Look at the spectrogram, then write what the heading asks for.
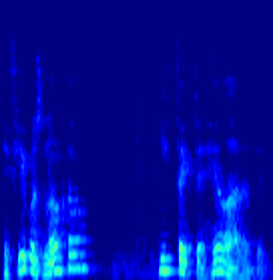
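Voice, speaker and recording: An actor playing a laid-back, wary small-town cop in a table read, speaking in clipped colloquial phrases. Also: male voice, fairly high pitch, big pitch swings, a little fast, mellow. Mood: wry, resentful. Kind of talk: filmed screenplay table read.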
